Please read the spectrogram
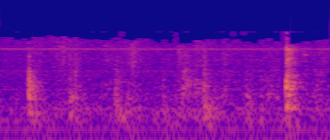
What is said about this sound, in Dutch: Ja, en nou de ijskastdeur weer dicht. Zo. Goed dicht doen. Dicht duwen. Zo. Ja.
